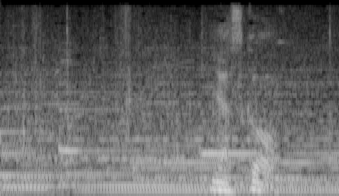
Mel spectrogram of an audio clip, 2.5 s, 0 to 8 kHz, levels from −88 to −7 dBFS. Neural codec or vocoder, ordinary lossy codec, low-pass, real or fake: none; none; 7.2 kHz; real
